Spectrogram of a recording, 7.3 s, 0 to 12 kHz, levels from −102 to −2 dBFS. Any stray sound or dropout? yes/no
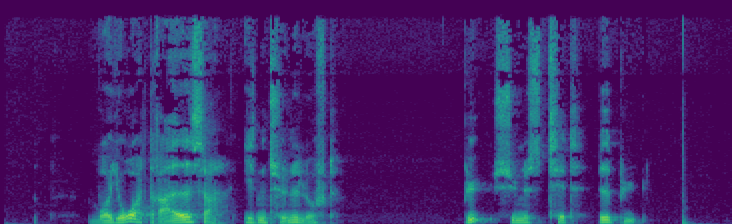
no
